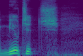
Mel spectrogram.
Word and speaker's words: Miocic: Yeah, break down the entire from the first preliminary, early preliminary, all the way to the main event of Stipe Miocic. Got to say it correctly, Miocic and Francis Ngannou.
